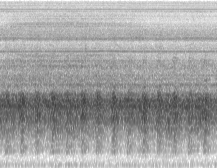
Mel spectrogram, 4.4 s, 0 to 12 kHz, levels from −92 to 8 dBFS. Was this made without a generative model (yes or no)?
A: yes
